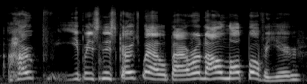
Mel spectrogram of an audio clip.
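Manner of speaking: high, oily farewell; fawning poltergeist. A narrator's reading. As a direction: scoot off flattering. Peeves fleeing, fawning.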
